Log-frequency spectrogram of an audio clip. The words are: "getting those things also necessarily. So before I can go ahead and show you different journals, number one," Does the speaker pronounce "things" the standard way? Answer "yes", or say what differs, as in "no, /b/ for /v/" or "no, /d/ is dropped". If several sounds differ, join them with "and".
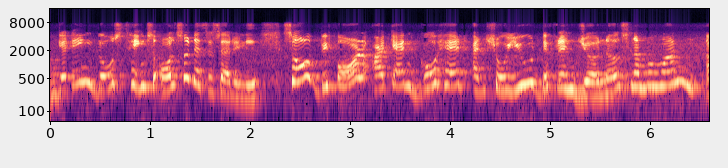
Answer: no, /t/ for /θ/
